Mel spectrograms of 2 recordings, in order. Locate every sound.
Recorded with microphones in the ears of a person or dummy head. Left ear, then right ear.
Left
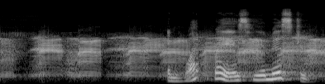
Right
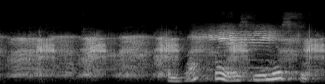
1.7 s a woman speaking: 55° left (ahead or behind), 0.8 m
